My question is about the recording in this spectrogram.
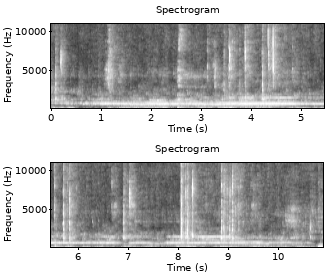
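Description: Distant lawnmower engine droning steadily, with scattered light clicks and taps from drawing on a pen tablet at the desk.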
